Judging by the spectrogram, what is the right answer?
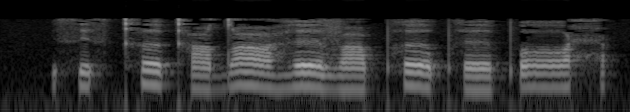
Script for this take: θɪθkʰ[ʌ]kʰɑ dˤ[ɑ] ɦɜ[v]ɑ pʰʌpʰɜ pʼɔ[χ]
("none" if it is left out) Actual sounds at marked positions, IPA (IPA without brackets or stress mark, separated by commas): ʌ, ɑ, v, ħ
